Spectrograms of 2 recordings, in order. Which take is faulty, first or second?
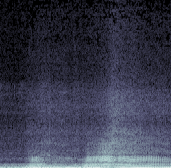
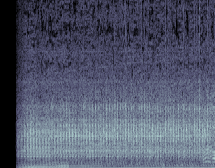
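second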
